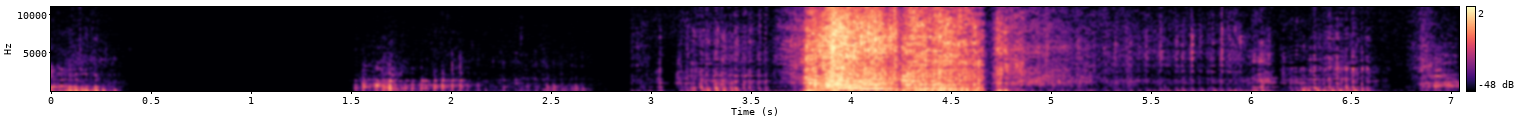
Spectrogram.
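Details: Leopard roar in bursts: short low grunts and growls first, then a loud, harsh, wide-band snarling roar lasting about a second, followed by quieter rumbling growls.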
